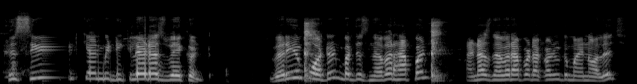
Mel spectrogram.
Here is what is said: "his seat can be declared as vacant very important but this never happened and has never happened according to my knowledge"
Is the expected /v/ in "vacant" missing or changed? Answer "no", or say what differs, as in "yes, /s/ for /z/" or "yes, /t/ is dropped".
no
